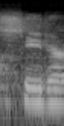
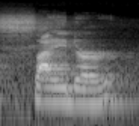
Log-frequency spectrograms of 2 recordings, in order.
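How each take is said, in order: First: The word is said like 'cedar'. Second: The word is said like 'cider'. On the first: "No, it's not cedar" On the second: "and it's not cider"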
